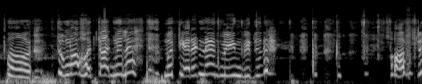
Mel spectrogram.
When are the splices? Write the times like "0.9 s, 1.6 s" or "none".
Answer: none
